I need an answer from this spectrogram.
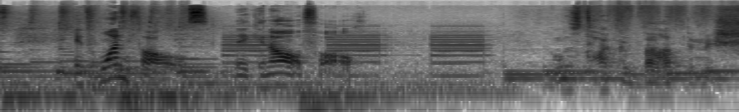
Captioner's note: alarm beeping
